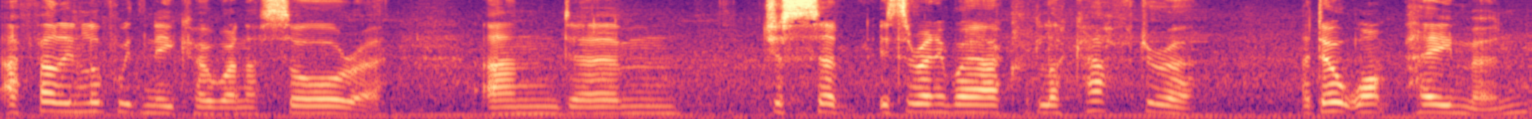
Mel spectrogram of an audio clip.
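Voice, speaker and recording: This woman speaks at a moderate pace in a fairly low pitch with fairly even intonation, and there is noticeable background noise. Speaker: dog sitter and carer for her mother. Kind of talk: casual street interview. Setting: outdoors at a tram stop.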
